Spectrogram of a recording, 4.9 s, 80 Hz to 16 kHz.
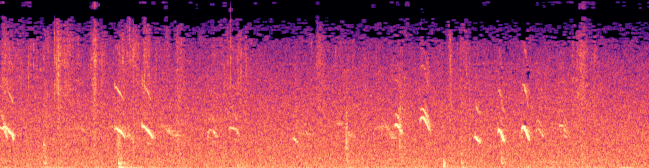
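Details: Five-week-old Swedish Flower Hen chicks, hatched 26 February 2022, with one silkie chick of the same age: thin, high peeps, some in quick pairs, spread irregularly through the clip over a background hiss.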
